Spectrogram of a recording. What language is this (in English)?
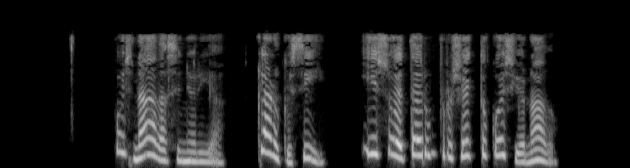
Galician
